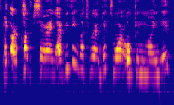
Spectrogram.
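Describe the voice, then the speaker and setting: A woman's voice: a little high, fairly quick, warm tone, breathy edge, low-quality recording. A young woman from Jordan, a fashion influencer, answering interview questions hesitantly with many fillers. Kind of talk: casual interview chat.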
